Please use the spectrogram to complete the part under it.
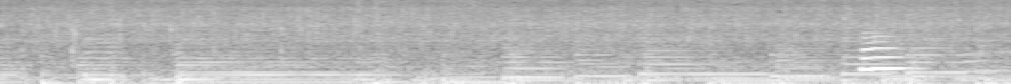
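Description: Steak sizzles on a stove in the Plate Up cooking video game, a continuous frying hiss with layered game sounds and a short bright chime near the end.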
